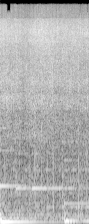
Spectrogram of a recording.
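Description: Tomatoes roast in hot oil for a Christmas fusion chicken curry, giving a steady, dense sizzle and crackle up close that continues without pause.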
